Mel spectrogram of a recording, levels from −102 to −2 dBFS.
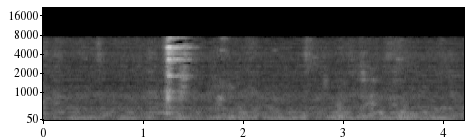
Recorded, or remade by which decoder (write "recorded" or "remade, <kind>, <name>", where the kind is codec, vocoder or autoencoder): remade, vocoder, Vocos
